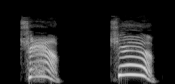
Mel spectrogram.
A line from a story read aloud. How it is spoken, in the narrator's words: Juno shouted as loud as he could shout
